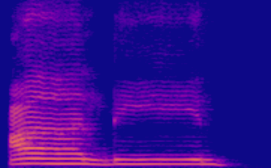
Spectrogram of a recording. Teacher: Alin harus stabil, A-nya panjangnya sama dengan lin.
